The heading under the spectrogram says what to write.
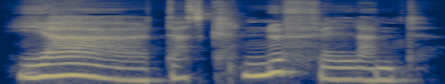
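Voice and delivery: quiet muttered murmur, "Ja" drawn out. After a long sigh, the owl repeats the duck's words quietly to herself. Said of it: "wiederholte sie leise vor sich hin".

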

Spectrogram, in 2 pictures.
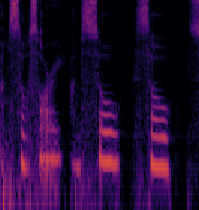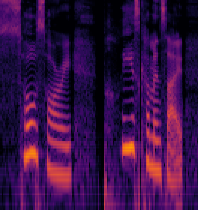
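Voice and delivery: very slow, tearful, on the verge of crying. Retelling what a woman said as she opened her door, imitating someone almost crying. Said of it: "she almost starts crying".

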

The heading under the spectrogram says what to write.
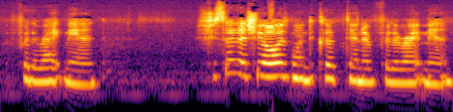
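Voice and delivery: plain

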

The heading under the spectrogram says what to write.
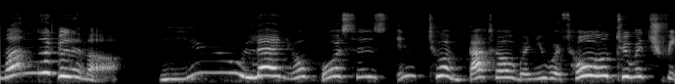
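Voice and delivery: put-on queenly mother voice. Acting out a scene where the mother addresses Commander Glimmer, doing her mom's voice. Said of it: "I'm going to do the voice anyway".

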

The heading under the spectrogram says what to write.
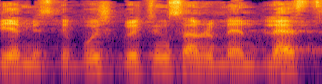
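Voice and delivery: ordinary delivery

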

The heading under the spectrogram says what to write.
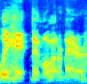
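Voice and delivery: put-on Scottish accent in a low voice. Replying to another speaker in a group conversation, in a Scottish accent. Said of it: "That was a Scottish accent".

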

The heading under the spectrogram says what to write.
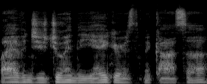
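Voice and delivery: acted-out, leaning-in whisper. Recounting an anime scene, leaning in: retelling Jean leaning in whispering. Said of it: "leaning in and like whispering".

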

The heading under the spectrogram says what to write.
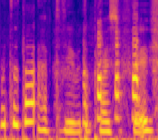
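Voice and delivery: very high, swooping, put-on British accent. Repeating the other speaker's English mom's saying, the speaker puts on a British accent. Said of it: "my British accent is superb".

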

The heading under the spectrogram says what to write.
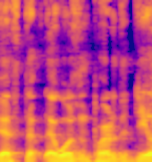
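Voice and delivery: usual speaking voice

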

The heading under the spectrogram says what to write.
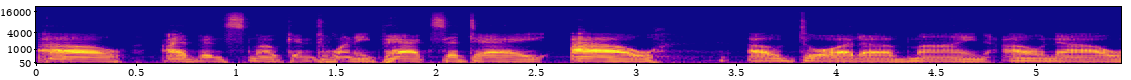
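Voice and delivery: gravelly cartoon character voice. Retelling a contestant's impersonation of Roz from Monsters, Inc. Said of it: "Saint doing basically, like I said, Roz from Monsters, Inc".

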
